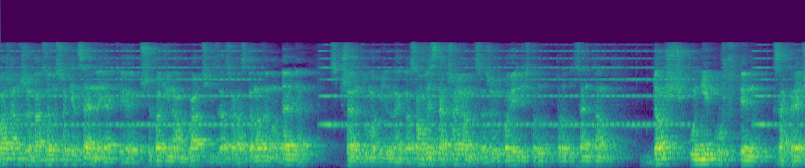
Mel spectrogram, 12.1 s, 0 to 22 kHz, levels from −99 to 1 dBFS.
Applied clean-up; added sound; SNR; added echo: none; Bowed string instrument; 16 dB; reverberation time 0.9 s.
